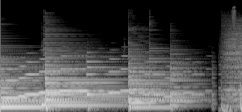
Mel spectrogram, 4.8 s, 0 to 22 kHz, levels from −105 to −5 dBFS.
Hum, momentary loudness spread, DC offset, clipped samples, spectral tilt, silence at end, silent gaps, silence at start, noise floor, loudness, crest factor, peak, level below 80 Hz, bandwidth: none; 17 LU; under 0.1%; under 0.1%; -9 dB/octave; 0 s; none; 0 s; -50 dBFS; -28 LUFS; 16 dB; -12 dBFS; -58 dBFS; 7.6 kHz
